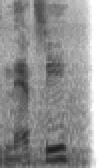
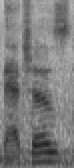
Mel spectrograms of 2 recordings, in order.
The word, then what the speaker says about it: Natchez: So now, and Nats, almost, I keep pronouncing it as Nazi. It's called Natchez. Because when I first read it, in my head I was saying Nazi. And that's why I was Googling the pronunciation. I was like, oh, Natchez.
